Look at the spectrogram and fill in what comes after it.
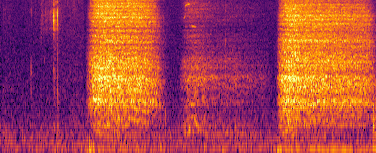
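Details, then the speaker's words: Adult whose nostril skin collapses on hard inhalation takes three strong, hissing nasal breaths with steady, unobstructed airflow while wearing an adhesive nasal dilator strip; nasal breathing with a nasal dilator strip. "so that's what these guys do um and I would say they work so this is one Amazon product you don't feel bad about buying uh they do work they do help um and they do help you breathe"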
